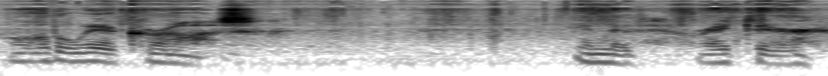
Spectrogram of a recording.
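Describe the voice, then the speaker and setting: Here his voice sits mid-range with fairly even intonation and a slow pace. He rambles folksily while showing off his radio hobby gear in wooded mountain country, captured by a handheld camera mic that picks up plenty of outdoor noise.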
